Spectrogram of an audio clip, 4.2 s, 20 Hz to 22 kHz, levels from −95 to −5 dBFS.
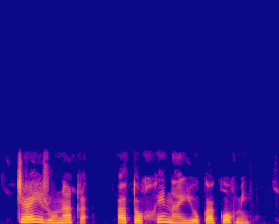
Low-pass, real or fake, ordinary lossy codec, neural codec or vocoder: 7.2 kHz; real; Opus, 64 kbps; none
